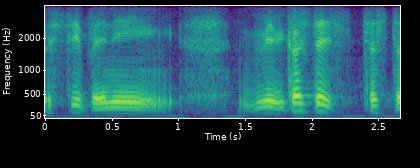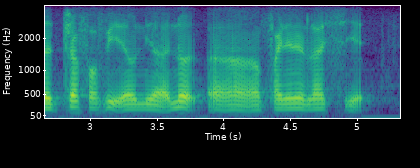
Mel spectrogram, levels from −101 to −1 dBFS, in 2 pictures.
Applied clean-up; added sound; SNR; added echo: none; none; none; none.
